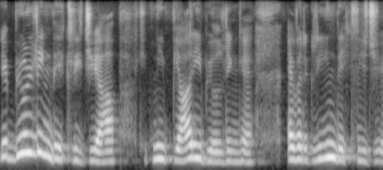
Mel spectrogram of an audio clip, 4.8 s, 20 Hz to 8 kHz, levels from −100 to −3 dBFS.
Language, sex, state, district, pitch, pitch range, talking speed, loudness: Hindi, female, Bihar, Patna, 205 Hz, 180-230 Hz, 160 wpm, -16 LUFS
